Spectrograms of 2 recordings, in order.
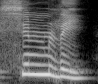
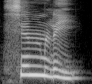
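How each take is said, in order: First: The second syllable begins with an l sound. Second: The second syllable begins with an l sound.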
